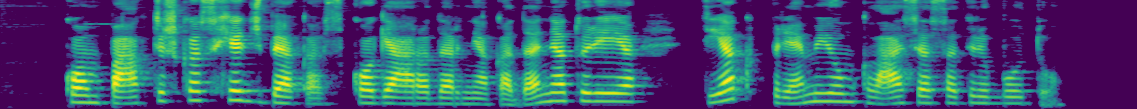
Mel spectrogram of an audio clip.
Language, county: Lithuanian, Vilnius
